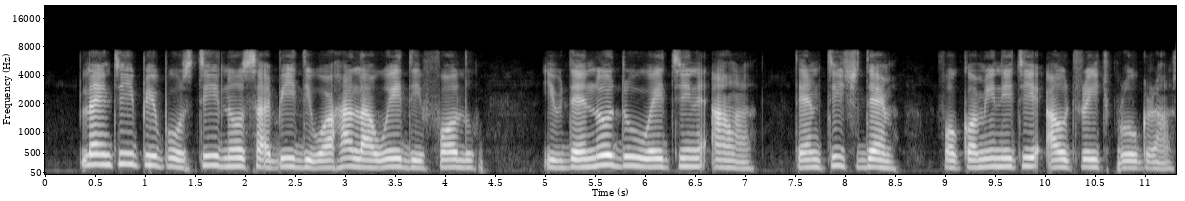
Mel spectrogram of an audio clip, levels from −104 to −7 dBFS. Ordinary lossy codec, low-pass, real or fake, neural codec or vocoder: none; 7.2 kHz; fake; codec, 16 kHz, 4.8 kbps, FACodec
